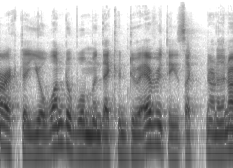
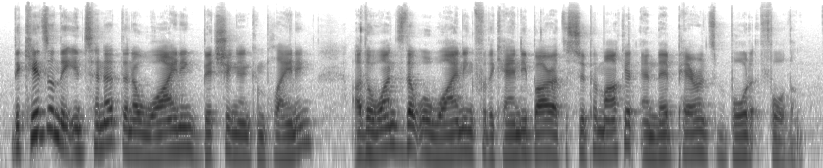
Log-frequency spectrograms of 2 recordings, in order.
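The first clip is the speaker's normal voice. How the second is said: ordinary talk, nothing marked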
